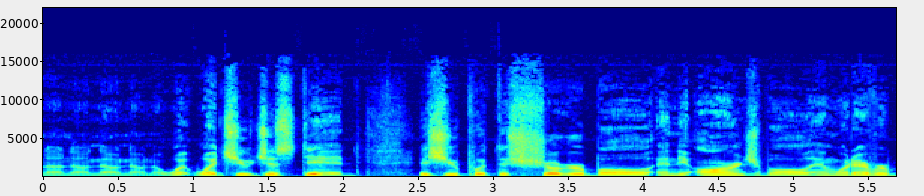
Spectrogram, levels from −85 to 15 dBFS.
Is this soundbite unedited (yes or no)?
yes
